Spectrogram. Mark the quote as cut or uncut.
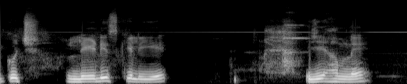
uncut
